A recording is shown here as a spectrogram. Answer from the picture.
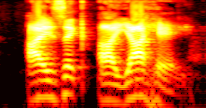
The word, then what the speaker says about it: Isaac Ajayi: So um, he's a Nigerian, and his name is Isaac Ajayi, right? But African players. Success. Yeah. Uh, hey, I actually pronounced it correctly.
